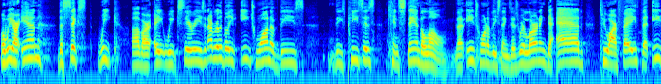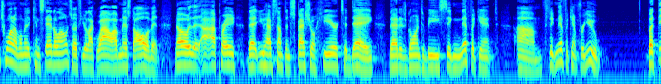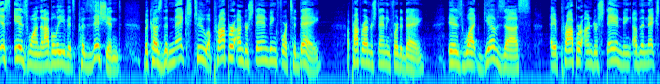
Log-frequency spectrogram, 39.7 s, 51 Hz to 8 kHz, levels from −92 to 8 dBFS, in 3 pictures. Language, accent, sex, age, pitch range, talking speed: English, American, male, 40-59, 150-205 Hz, 165 wpm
